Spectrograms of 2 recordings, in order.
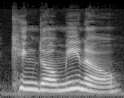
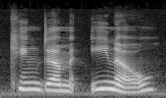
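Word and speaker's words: Kingdomino: I started off saying King Domino, which I've been told is how Bruno Cathala pronounces it. I have yet to actually find a recording of him saying it. I have also heard others say it as Kingdom Eno, but I kind of figure it's like potato.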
